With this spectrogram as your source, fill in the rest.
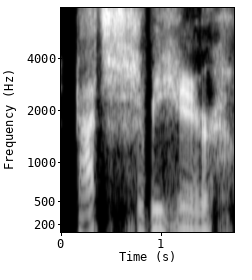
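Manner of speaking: slow, snarly, hissing, snake-like voice. Reading a story, an unseen voice hunts the frightened hero, snarly hissing snake voice. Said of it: "one snarly sounding voice said, like a hissing snake".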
